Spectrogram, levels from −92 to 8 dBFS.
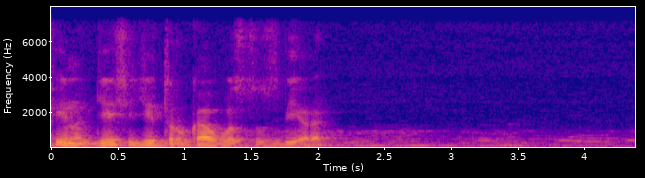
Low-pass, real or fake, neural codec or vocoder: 7.2 kHz; real; none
